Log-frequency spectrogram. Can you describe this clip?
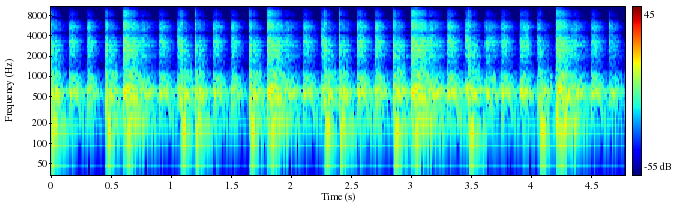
SIMPLE DRUM LOOP SHORTENED SOME MORE
drum-loop, processed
